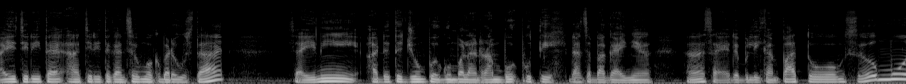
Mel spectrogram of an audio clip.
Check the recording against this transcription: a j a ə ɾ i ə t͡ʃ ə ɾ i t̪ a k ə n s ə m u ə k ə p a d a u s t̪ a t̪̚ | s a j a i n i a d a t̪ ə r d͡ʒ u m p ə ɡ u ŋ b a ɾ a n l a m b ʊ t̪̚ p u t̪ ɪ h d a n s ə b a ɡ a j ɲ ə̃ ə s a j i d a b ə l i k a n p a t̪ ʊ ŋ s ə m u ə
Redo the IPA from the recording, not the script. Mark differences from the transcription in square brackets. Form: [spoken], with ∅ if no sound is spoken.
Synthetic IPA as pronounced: a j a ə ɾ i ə t͡ʃ ə ɾ i t̪ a k [a] n s ə m u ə k ə p a d a u s t̪ a t̪̚ | s a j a i n i a d a t̪ ə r d͡ʒ u m p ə ɡ u [m] b a [l] a n [r] a m b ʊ t̪̚ p u t̪ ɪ h d a n s ə b a ɡ a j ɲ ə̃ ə s a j [a] d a b ə l i k a n p a t̪ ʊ ŋ s ə m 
